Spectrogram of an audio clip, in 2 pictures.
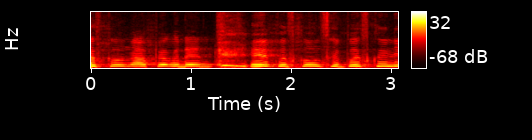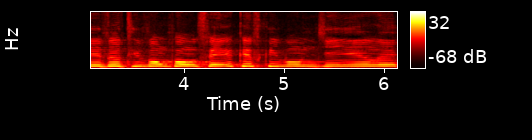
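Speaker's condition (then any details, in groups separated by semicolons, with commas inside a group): Cerebral palsy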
